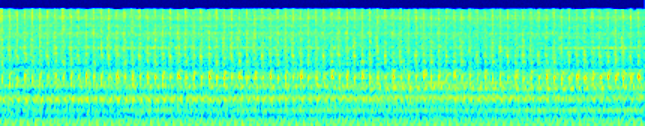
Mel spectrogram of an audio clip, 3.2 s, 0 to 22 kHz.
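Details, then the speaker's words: 1.6 HDI diesel restarted after replacing all injector seals. Before, a leak and a badly seized injector caused a whistle. Now it gives a smooth, even idle with a low pulse of about 130 per minute and no whistle or hiss. "je vais la redémarrer voilà elle redémarre sans problème donc sur ce côté là on entendait au début avant de monter c'est normal parce qu'il y avait une fuite"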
